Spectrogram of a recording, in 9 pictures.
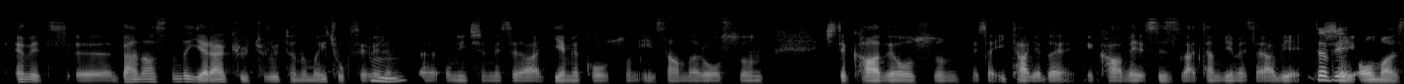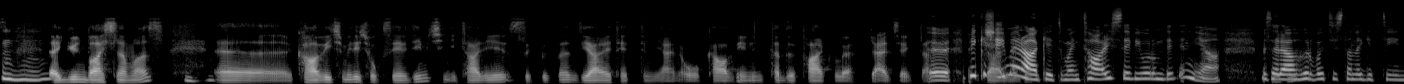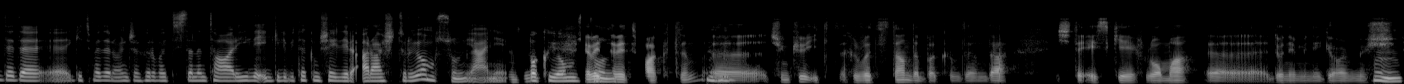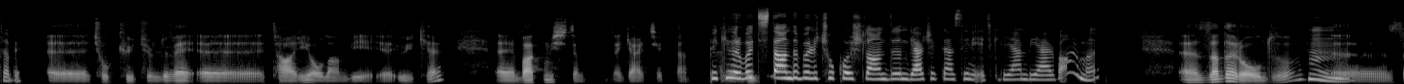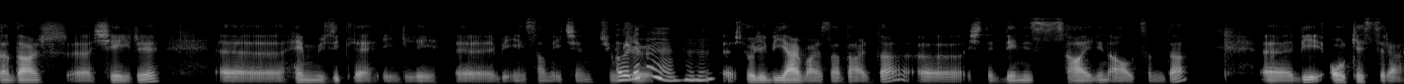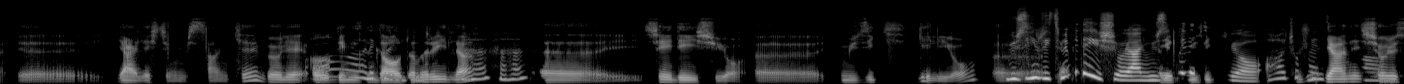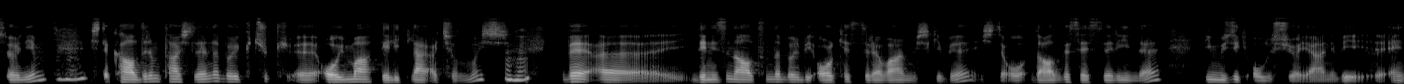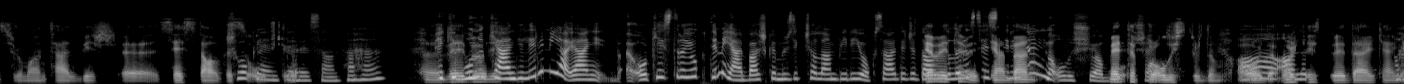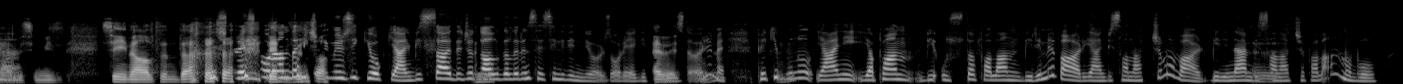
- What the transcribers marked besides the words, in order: tapping; other background noise; unintelligible speech; unintelligible speech; surprised: "Müziğin ritmi mi değişiyor? Yani, müzik mi değişiyor?"; other noise; chuckle; laughing while speaking: "denizin al"
- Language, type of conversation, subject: Turkish, podcast, Seyahatlerden öğrendiğin en önemli ders nedir?
- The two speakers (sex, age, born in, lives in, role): female, 55-59, Turkey, Poland, host; male, 30-34, Turkey, Poland, guest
